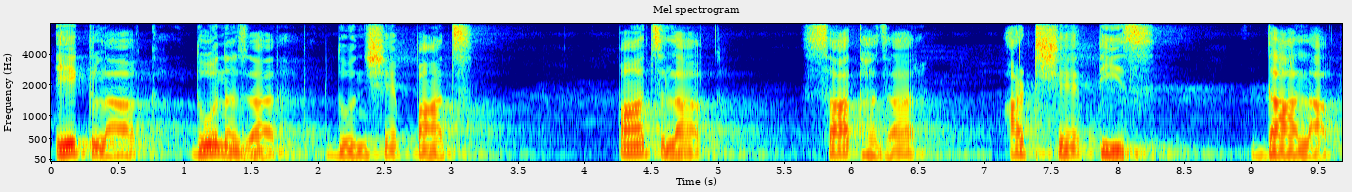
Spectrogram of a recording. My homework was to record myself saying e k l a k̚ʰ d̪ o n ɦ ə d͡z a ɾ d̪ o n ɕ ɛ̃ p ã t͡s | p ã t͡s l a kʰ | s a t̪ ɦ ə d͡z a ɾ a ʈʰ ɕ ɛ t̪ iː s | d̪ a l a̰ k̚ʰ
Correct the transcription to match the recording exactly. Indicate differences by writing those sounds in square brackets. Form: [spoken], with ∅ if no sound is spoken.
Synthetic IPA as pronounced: e k l a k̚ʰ d̪ o n ɦ ə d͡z a ɾ d̪ o n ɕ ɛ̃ p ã t͡s | p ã t͡s l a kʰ | s a t̪ ɦ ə d͡z a ɾ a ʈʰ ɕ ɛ t̪ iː s | d̪ a l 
